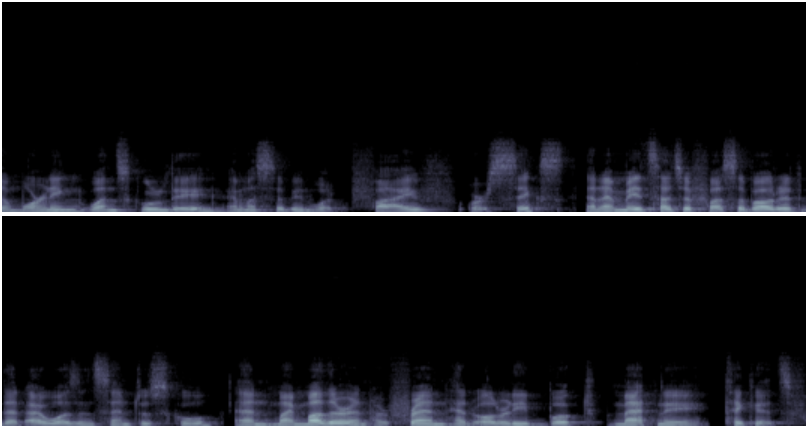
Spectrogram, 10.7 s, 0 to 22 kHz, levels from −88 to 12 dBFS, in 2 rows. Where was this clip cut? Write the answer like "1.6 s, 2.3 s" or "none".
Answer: 3.8 s, 6.8 s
